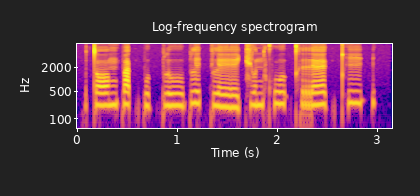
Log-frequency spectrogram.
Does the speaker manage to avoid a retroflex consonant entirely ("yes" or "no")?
yes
